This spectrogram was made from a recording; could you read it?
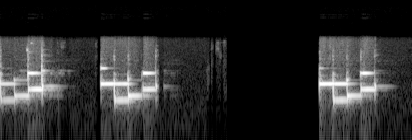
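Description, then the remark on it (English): A telephone signal tone coming through the station's phone, a quick electronic melody of stepping pitches, plays three times with pauses between, clear and fairly loud with no voices. “That was a phone thing coming through the station's phone.”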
